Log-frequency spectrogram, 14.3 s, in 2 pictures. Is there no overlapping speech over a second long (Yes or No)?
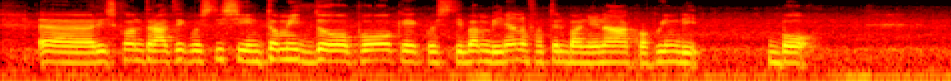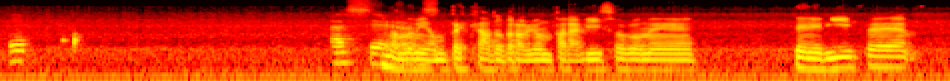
Yes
